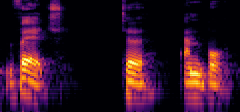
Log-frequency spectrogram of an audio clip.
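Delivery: "veg, te, bo" as three separate beats; split into syllables. Shown as a demonstration. Teacher splits vegetable into three, syllable-by-syllable demo. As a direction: break it up: VEJ, pause, TUH, pause, BUL. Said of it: "split into three syllables".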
